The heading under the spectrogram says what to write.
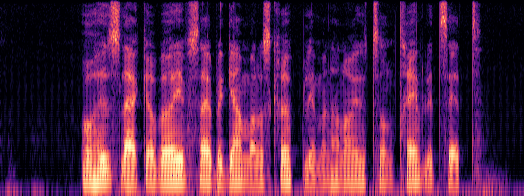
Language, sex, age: Swedish, male, 21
